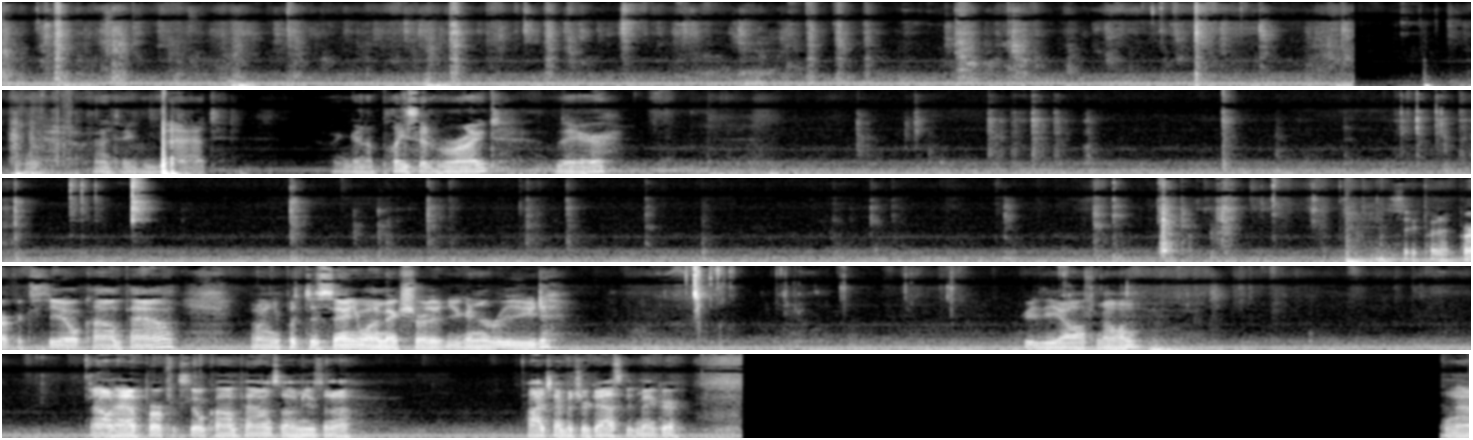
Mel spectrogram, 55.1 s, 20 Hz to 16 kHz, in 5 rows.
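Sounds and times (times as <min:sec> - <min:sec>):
steady low hum: 0:00.0 - 0:49.6.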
